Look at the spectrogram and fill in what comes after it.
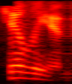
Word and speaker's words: Cillian: No, did I say it right? Cillian or Killian? – I think it's Cillian. – Cillian. – Killian, okay.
